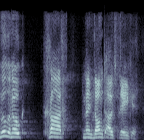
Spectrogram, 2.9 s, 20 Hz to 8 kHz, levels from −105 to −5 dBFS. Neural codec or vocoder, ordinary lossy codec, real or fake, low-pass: codec, 16 kHz, 4 kbps, X-Codec, HuBERT features, trained on general audio; AAC, 32 kbps; fake; 7.2 kHz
